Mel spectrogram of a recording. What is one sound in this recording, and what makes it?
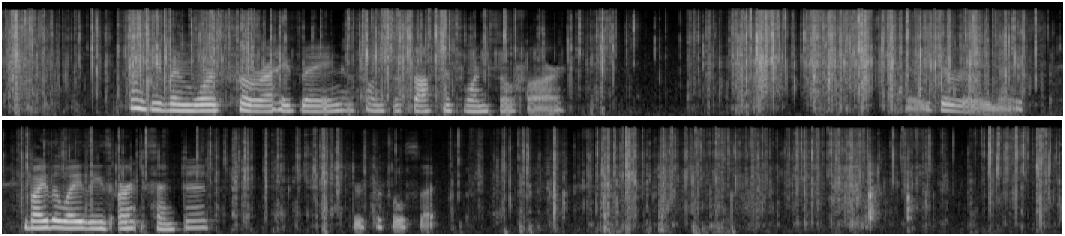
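Plastic wrapping crinkles and rustles in handling.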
